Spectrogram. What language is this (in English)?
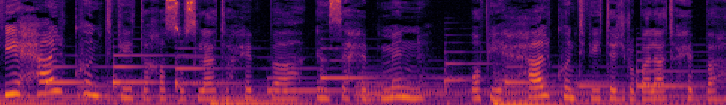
Arabic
